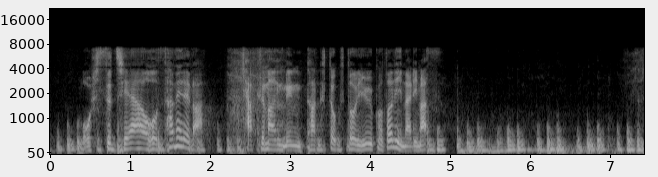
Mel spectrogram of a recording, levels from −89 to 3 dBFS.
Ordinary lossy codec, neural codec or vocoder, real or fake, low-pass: none; codec, 16 kHz, 2 kbps, FunCodec, trained on LibriTTS, 25 frames a second; fake; 7.2 kHz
